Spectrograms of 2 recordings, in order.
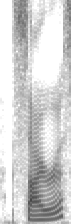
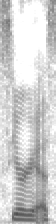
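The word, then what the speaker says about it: Sirius: I did the same thing with I pronounced it as a child, Cyrus Black. Cuz I had only seen it when I was reading and then, you know, hearing it, "Oh, it's serious."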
